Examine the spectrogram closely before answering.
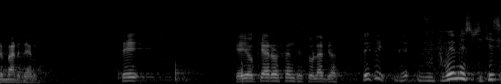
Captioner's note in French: charabia espagnol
